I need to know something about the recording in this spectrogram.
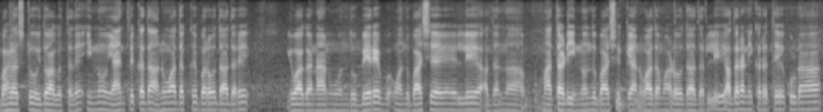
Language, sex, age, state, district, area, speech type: Kannada, male, 18-30, Karnataka, Yadgir, rural, spontaneous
